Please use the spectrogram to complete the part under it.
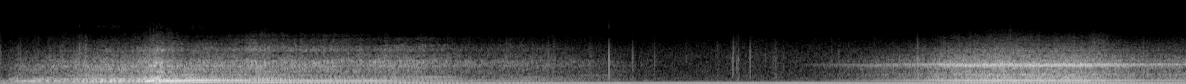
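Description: A car engine in an old-time radio drama sound effect, rumbling and revving as the car drives off, steady motor noise rising again near the end.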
